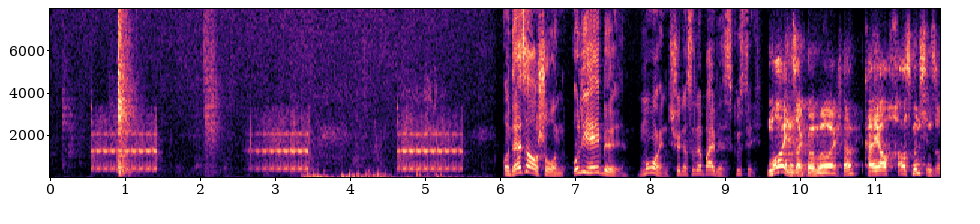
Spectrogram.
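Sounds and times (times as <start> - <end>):
telephone dialing: 0.5 - 1.5, 2.6 - 3.5, 4.6 - 5.6
speech: 6.1 - 11.8.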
